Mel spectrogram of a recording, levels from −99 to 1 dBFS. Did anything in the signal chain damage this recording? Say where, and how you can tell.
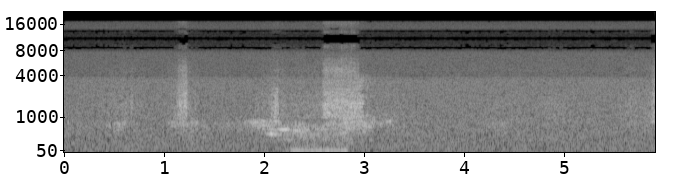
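Yes. The damage is at the sample-format stage: a stereo read as mono fault runs throughout. The speech plays at half speed and a full octave low, with a faint mirrored image in the upper spectrum, because interleaved left and right samples are read as one channel.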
